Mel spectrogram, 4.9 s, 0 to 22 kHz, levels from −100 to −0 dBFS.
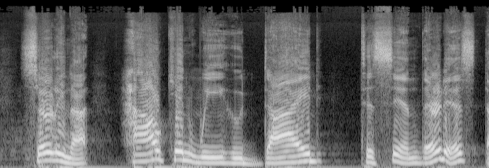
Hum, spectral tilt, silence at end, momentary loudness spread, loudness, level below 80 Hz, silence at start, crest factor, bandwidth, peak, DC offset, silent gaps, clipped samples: none; -4 dB/octave; 0 s; 7 LU; -15 LUFS; -40 dBFS; 0.25 s; 10 dB; 19 kHz; -6 dBFS; under 0.1%; none; under 0.1%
